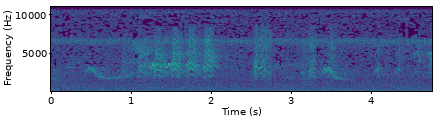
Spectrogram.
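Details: A wild chalk-browed mockingbird (Mimus saturninus) singing varied phrases: sweeping slurred whistles and bursts of harsh, chattering notes in quick succession, over steady background hiss.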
